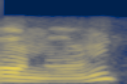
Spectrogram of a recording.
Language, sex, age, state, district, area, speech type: Sanskrit, male, 18-30, Karnataka, Chikkamagaluru, rural, conversation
